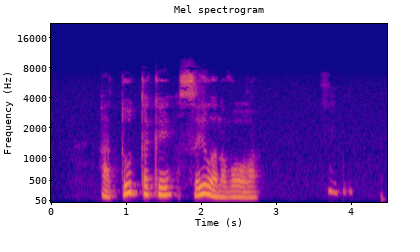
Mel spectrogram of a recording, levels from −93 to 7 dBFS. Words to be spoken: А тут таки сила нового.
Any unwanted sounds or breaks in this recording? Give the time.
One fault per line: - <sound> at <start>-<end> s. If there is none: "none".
- laugh at 3.6-4.1 s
